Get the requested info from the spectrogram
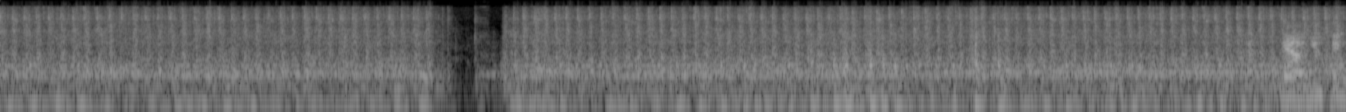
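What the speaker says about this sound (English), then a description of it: "You're just going to do a zigzag stitch. And that's just going to help to close up the seams" Sewing machine running steadily as it zigzag-stitches along the seams of a homemade Christmas stocking, a continuous close whirring hum with one brief pause partway through.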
